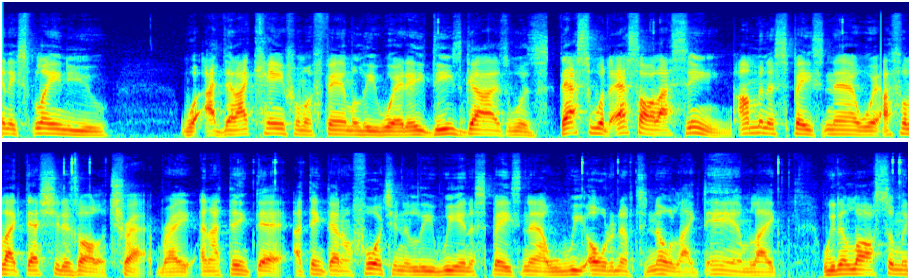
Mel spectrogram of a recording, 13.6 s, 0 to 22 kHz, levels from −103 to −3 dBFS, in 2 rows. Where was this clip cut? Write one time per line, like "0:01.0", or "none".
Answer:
none

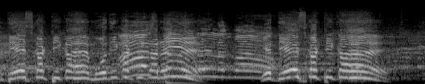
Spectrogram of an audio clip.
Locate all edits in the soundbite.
none

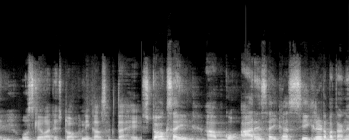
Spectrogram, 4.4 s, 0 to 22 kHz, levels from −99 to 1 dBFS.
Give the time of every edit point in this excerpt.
0:01.7

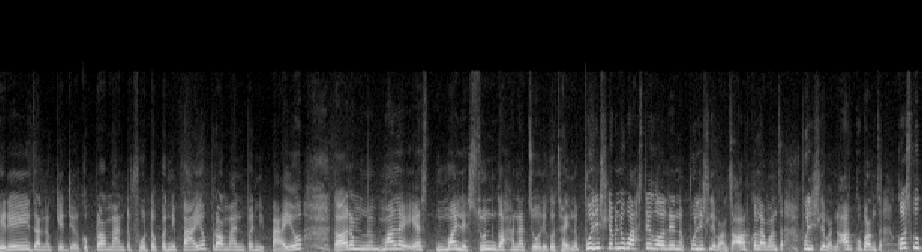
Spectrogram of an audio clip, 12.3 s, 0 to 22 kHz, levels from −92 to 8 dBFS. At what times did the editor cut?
none

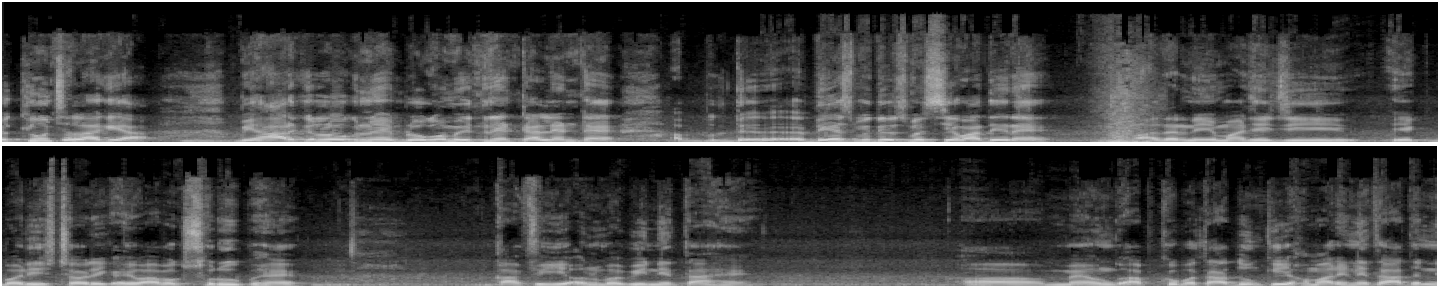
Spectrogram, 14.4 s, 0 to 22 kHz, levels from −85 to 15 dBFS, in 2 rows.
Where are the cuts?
0:05.6

